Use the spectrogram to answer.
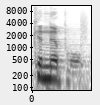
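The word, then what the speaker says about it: Knueppel: Now, I think that's how you say his name. That's the only way I ever hear the Duke announcer say it. So we're going with Knipple, okay? The nipple is out, okay?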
